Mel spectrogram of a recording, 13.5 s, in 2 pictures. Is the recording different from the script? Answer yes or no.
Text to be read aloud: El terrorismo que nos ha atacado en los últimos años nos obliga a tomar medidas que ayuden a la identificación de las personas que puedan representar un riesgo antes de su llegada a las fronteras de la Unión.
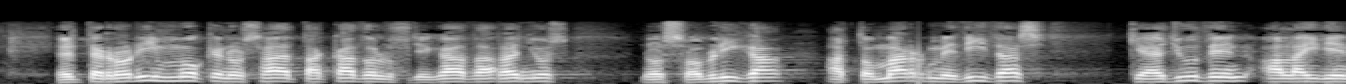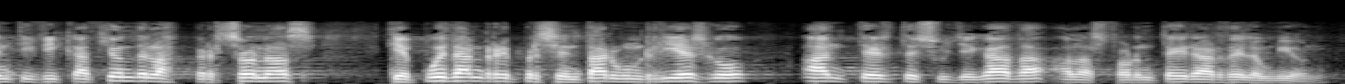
yes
